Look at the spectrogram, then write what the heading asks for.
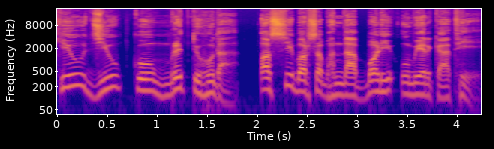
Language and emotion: Nepali, neutral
